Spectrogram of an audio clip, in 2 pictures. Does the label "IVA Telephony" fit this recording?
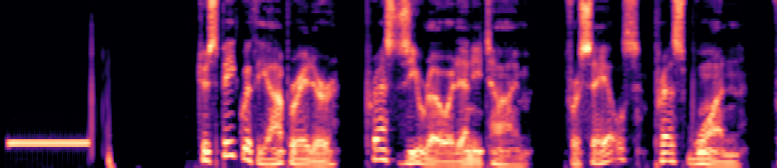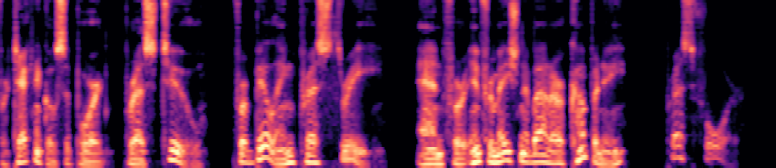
Yes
